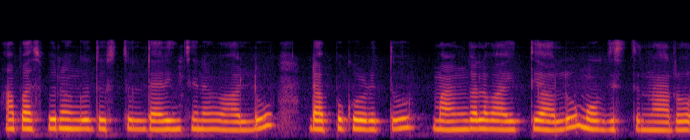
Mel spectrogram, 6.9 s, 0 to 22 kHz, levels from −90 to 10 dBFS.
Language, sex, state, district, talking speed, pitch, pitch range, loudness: Telugu, female, Telangana, Hyderabad, 95 wpm, 225 Hz, 215-230 Hz, -17 LUFS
